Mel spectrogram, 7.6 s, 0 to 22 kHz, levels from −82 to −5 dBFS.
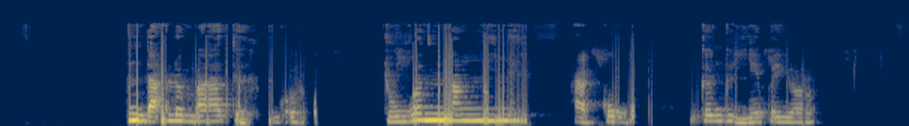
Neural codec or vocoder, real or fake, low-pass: none; real; 9.9 kHz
